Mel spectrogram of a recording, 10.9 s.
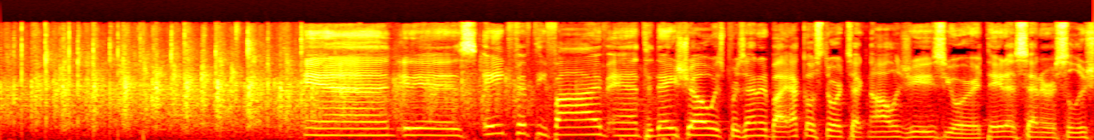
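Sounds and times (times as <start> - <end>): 
round of applause: 0.0 - 5.6
speech: 3.0 - 10.9.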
